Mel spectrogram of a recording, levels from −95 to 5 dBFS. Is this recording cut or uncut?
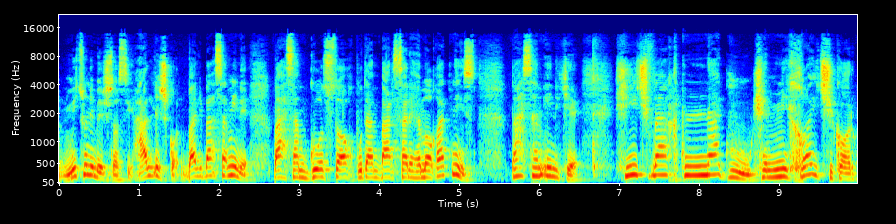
uncut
